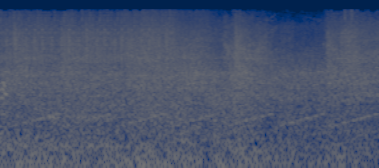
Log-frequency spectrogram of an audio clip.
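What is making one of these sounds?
Rapid gunfire and laser blasts crackle.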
